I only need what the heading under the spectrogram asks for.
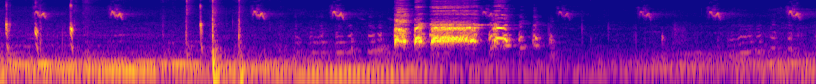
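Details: An Aseel rooster delivers a single hoarse, buzzy crow lasting about a second. Small birds chirp repeatedly in the background and there are occasional clicks.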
